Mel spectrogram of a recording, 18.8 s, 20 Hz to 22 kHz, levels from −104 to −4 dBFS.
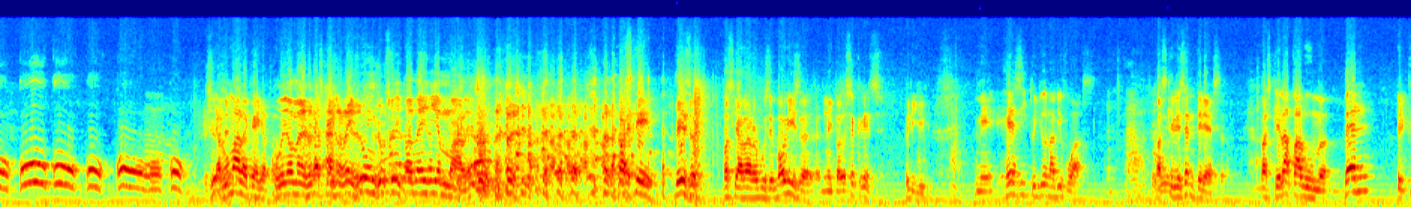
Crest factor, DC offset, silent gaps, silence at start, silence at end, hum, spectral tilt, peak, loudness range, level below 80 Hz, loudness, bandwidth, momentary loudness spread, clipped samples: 14 dB; under 0.1%; none; 0 s; 0 s; 50 Hz at -55 dBFS; -5 dB/octave; -2 dBFS; 9 LU; -42 dBFS; -16 LUFS; 15 kHz; 15 LU; under 0.1%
